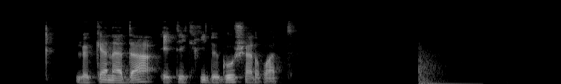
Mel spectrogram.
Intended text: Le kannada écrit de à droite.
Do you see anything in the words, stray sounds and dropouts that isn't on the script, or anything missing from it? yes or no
yes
